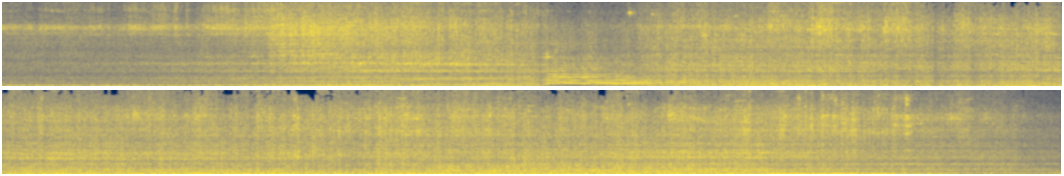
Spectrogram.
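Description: A diesel locomotive hauling a passenger train sounds its horn once, a chord of several notes lasting about a second and a half, about seven seconds in. The engine and the carriages' wheels clatter steadily past, fading near the end as the last coach moves away.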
